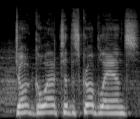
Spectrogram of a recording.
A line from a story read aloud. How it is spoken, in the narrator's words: Al added with a shout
